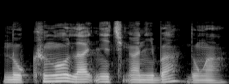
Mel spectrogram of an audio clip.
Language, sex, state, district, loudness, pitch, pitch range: Garo, male, Meghalaya, South Garo Hills, -19 LUFS, 110 Hz, 105-120 Hz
